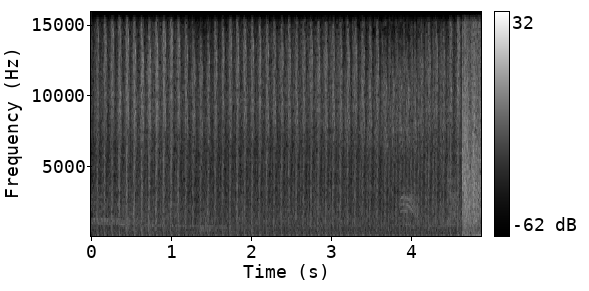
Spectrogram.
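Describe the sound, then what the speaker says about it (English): A helicopter in GTA 5 comes under fire: rapid, evenly spaced thuds of rotor and gunfire in a dense, continuous stream, with a loud burst at the end. "So let's target this helicopter if I can."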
